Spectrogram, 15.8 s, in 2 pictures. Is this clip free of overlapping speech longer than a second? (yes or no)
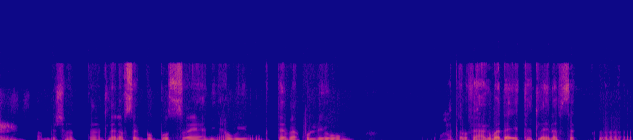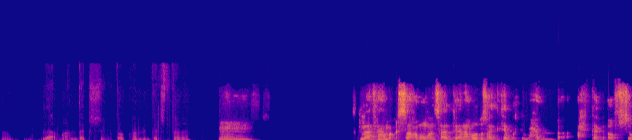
yes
